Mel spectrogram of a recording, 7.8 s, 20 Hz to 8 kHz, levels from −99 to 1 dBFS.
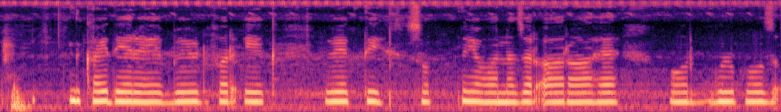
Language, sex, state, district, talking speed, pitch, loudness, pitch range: Hindi, female, Rajasthan, Bikaner, 130 wpm, 210 Hz, -13 LUFS, 205-215 Hz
